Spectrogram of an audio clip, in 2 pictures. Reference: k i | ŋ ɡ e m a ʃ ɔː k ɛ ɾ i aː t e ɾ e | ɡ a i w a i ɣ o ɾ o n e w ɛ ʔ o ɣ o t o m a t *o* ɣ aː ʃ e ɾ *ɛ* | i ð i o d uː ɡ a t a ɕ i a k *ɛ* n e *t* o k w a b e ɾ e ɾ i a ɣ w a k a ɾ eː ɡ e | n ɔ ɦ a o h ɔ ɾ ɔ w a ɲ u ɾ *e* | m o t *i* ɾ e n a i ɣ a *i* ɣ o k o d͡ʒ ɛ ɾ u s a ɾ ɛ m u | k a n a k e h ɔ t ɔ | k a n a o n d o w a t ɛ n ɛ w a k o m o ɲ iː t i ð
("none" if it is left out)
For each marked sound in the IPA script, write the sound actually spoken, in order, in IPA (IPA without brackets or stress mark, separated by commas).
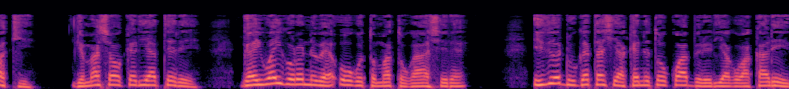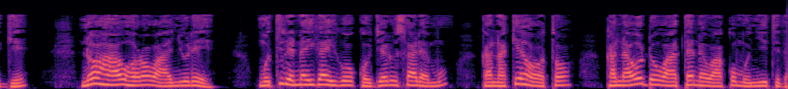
o, ɛ, ɛ, t, e, i, i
